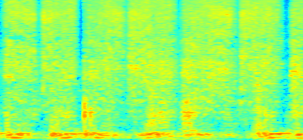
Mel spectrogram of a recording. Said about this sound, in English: I'm just piling away through on these papers, on these cloths, getting higher and higher grit.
